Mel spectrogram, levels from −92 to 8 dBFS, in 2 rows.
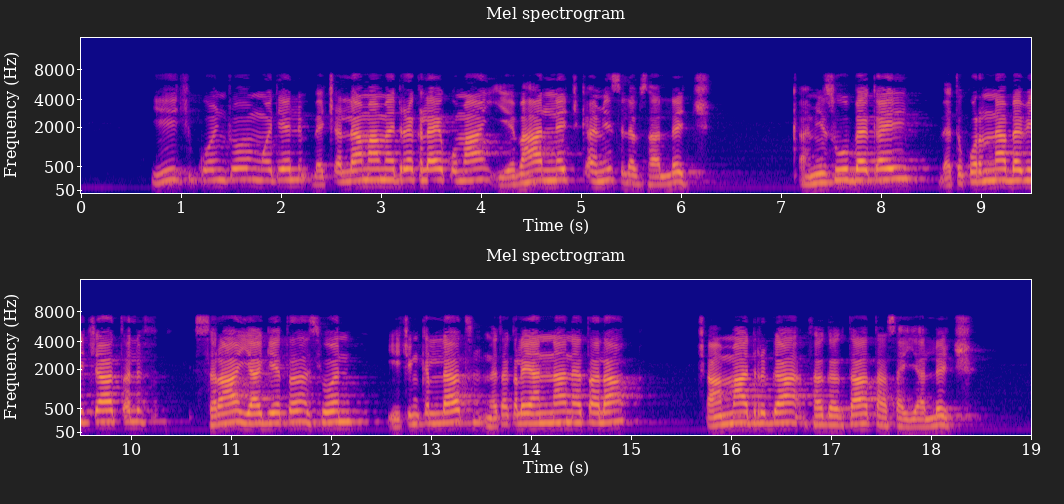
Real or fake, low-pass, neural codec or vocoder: real; 7.2 kHz; none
